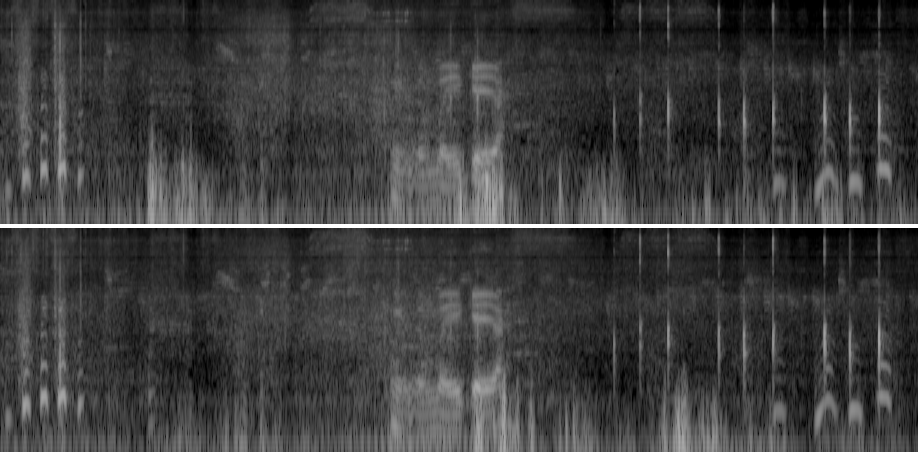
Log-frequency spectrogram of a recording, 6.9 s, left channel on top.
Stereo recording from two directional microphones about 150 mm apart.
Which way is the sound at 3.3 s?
25° right (ahead or behind).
